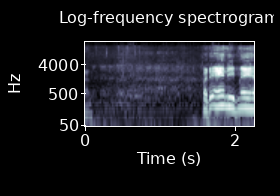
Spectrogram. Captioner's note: audience laughs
